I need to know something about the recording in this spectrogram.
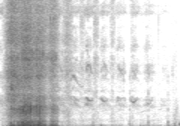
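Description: A person's short, breathy laugh close to the microphone, lasting under a second, then low background noise.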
